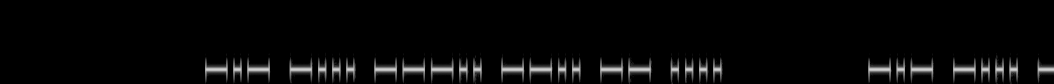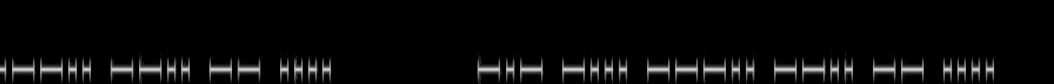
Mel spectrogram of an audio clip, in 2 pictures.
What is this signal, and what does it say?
Morse code, heard as a keyed tone, about 17 wpm, 700 Hz. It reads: KB8ZMH KB8ZMH KB8ZMH
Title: USA Call Signs - 6 Characters - Repeated 3x - 17wpm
